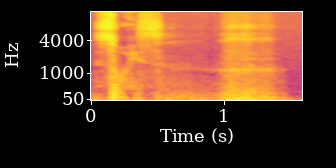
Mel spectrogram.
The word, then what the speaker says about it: Seuss: lipstick contains fish scales dr. Seuss pronounced his name sois slugs have four noses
